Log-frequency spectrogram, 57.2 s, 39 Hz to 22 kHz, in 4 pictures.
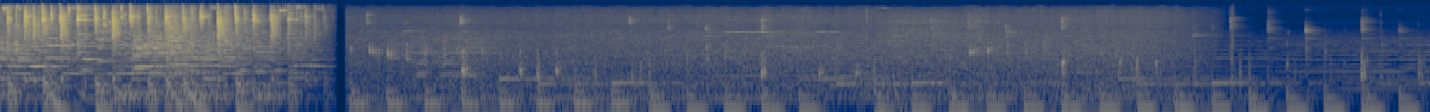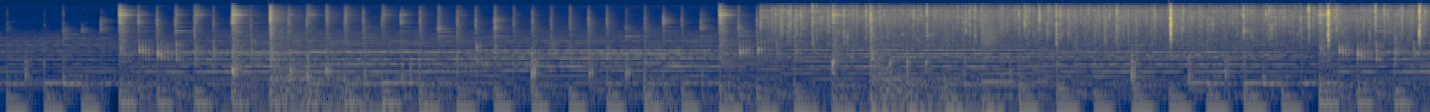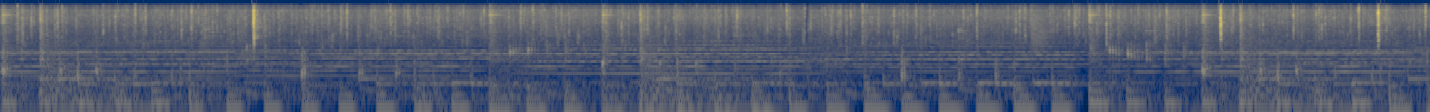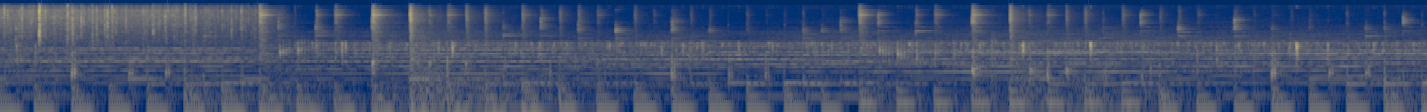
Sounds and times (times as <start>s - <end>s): Music: 0.0s - 57.1s.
